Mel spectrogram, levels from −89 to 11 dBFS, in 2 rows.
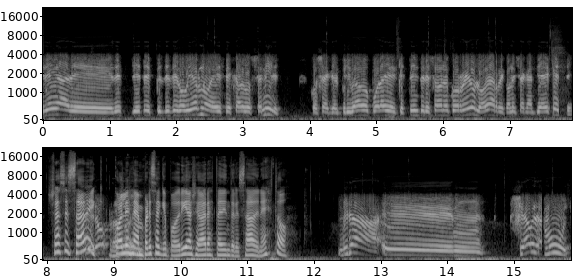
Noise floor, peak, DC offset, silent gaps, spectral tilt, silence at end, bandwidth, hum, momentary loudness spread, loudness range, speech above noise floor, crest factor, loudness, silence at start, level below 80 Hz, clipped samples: -51 dBFS; -6 dBFS; under 0.1%; none; -3.5 dB/octave; 0 s; 16 kHz; none; 10 LU; 7 LU; 26 dB; 20 dB; -24 LUFS; 0 s; -46 dBFS; under 0.1%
